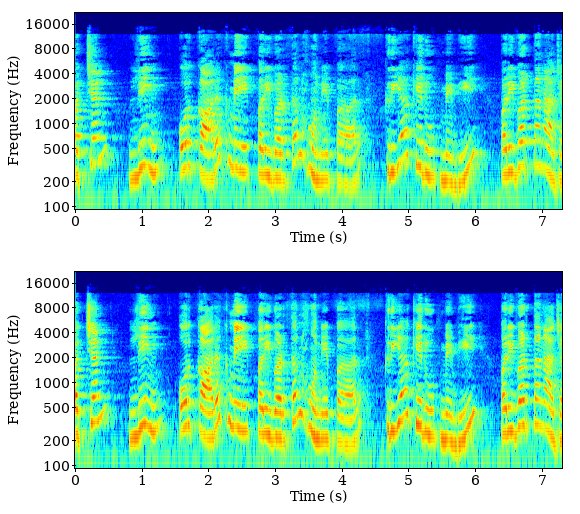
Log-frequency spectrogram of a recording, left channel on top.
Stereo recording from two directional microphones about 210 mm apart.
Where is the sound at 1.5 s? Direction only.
45° right (ahead or behind).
